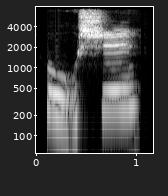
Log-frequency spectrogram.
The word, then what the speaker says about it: 吐司: 柳丁柳丁 Alright, then 吐司 sliced bread. Again, 吐 is the third tone. 司 is the first tone.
